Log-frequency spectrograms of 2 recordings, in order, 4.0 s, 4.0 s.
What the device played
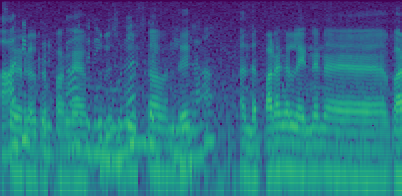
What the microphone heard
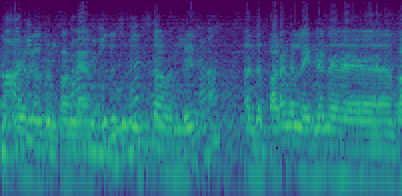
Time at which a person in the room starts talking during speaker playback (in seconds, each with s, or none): none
